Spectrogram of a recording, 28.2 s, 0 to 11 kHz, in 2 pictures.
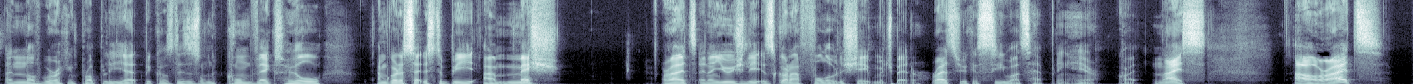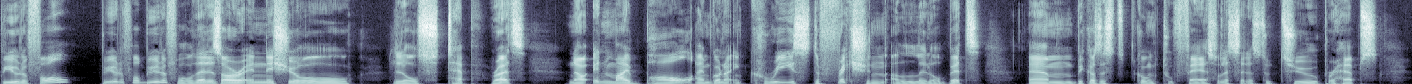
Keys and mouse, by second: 0.9-5.0 drag, 6.5-8.5 typing, 7.6 middle click, 8.7 middle click, 10.7 space, 11.4 click, 13.0 middle click, 15.7 click, 24.4-26.3 drag.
